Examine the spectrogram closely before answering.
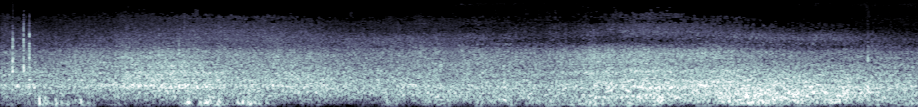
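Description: Ocean surf washing steadily against the shore, with wind buffeting the microphone.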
